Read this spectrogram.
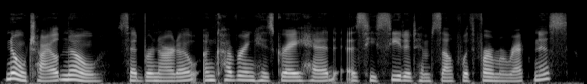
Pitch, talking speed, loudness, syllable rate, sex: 180 Hz, 165 wpm, -21 LUFS, 4.7 syllables/s, female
